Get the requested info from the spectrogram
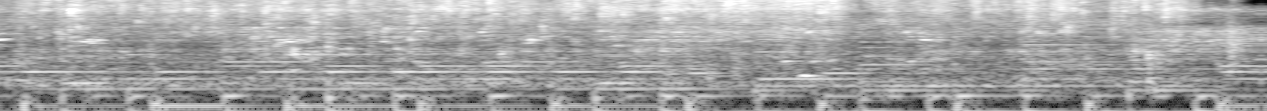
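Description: Water running steadily from a tap as slime-sticky hands are washed, with background music and a steady beat underneath.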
